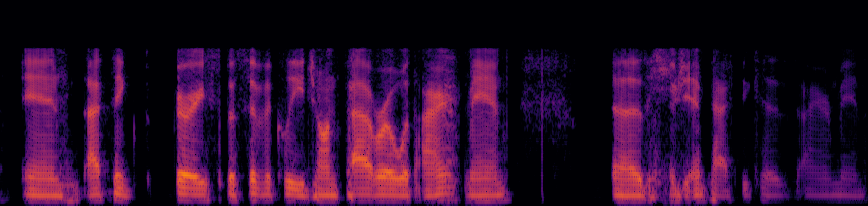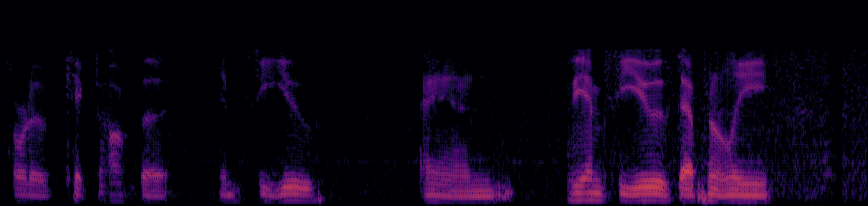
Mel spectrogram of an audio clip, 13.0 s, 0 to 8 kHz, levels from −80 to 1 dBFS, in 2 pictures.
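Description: VoIP packet loss concealed by the speech codec breaks into this speech recording six times: at 0.45 to 0.61 s, just before "i think very specifically"; at 3.33 to 3.54 s; at 4.97 to 5.10 s, just before "impact because"; at 7.27 to 7.44 s; at 10.71 to 10.93 s; and at 12.71 to 12.85 s. Each time, audio goes missing for about 60 ms, or 160 ms and 120 ms in the second and last gaps, which fits 20 ms codec frames. The decoder fills the gap by repeating its last pitch and spectral shape at falling gain, so the sound smears into a fading buzz and stays weak or rough for tens of milliseconds after real audio resumes. Automatic gain rising follows from 6.0 to 8.99 s, after "impact because." The talker moves away around 5 s and the input drops by about 24 dB, so the gain control slowly adds about 8 dB, and voice and room noise swell together over several seconds. It rises again by about 6 dB from 9.68 to 12.36 s, with the same gradual joint lift in level. 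Underneath, light Speex coding at 15 kbps and call processing that takes out the lowest bass shape the overall tone.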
